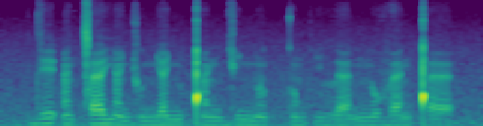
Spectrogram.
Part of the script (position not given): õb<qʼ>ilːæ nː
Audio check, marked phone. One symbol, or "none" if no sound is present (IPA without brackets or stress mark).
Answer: ʔ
